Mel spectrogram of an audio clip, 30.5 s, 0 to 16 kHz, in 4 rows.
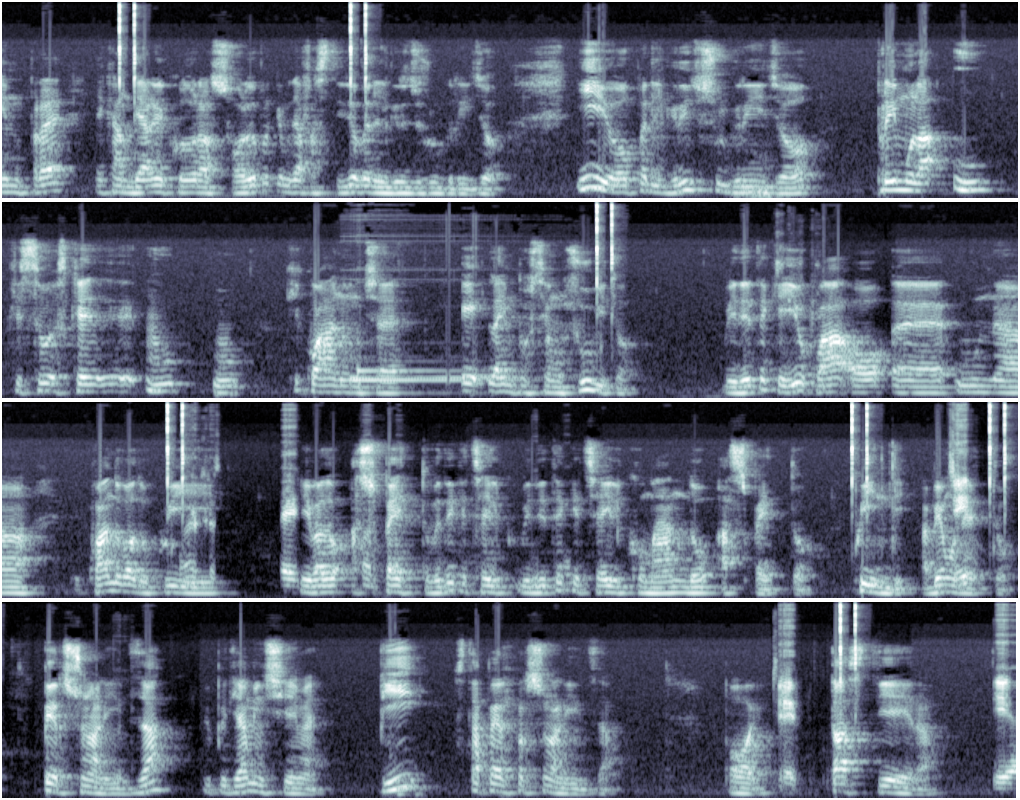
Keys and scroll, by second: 10.9 Escape.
